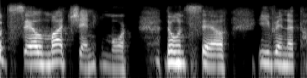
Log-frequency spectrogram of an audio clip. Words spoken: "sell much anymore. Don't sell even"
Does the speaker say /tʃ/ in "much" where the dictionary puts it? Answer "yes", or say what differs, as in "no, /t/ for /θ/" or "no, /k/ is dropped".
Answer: yes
